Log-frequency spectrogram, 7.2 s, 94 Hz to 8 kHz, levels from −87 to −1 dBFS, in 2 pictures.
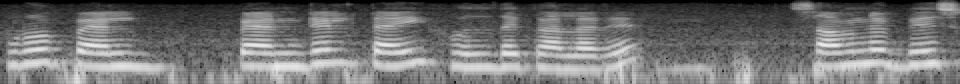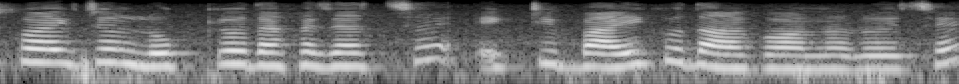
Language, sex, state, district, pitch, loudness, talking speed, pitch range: Bengali, female, West Bengal, Paschim Medinipur, 250 Hz, -17 LUFS, 160 wpm, 230-280 Hz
